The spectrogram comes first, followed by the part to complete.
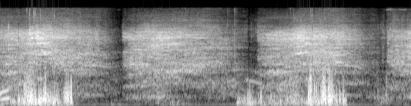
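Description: Wind rushing over a handheld phone's microphone as it moves on a swing, a hiss with rough low buffeting that swells and fades in time with each pass, about every second and a half.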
